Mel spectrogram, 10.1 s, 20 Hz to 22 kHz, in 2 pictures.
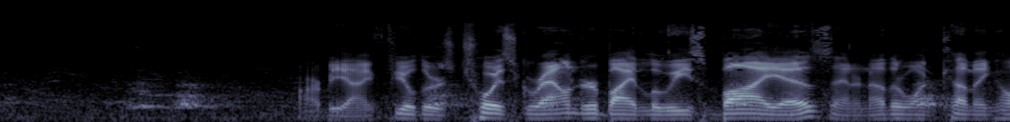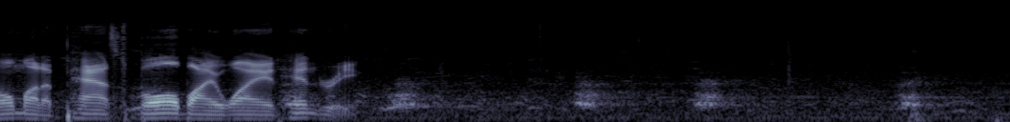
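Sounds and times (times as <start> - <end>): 
murmur of crowd noise at a baseball stadium: 0.0 - 1.5, 5.8 - 10.0
dogs barking in a baseball stadium crowd: 0.6 - 1.2, 4.6 - 4.8, 6.4 - 7.3, 7.9 - 8.8, 9.6 - 10.0
speech: 1.6 - 7.1.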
